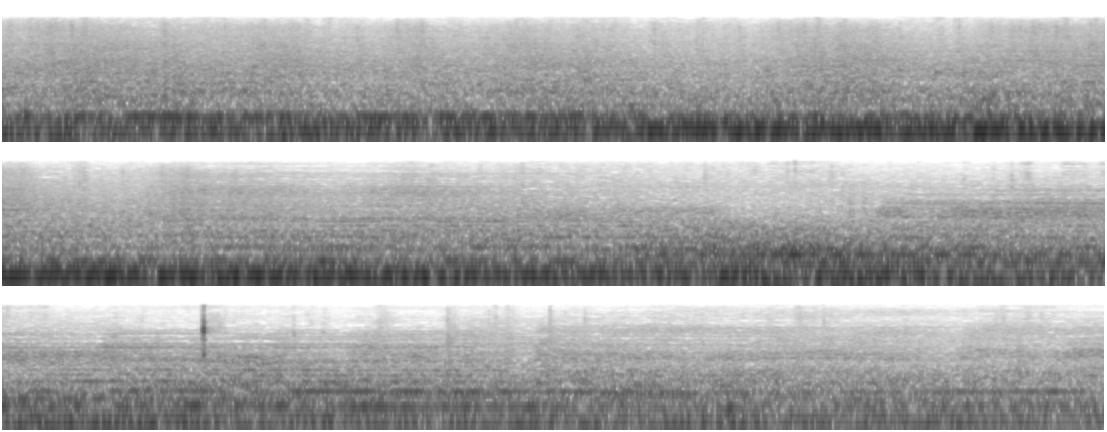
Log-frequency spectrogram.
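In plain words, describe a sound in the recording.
Footsteps scuff slowly on a hard floor.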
